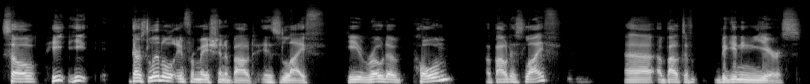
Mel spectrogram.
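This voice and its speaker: Guy explaining plants, kinda low voice, lots of ums and restarts, dry close sound. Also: expressive, moderate pace, darkish tone, no echo. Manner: thoughtful, many fillers and restarts, laughs lightly. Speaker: guest, plant philosopher. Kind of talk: conversational interview answers.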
